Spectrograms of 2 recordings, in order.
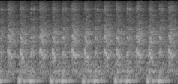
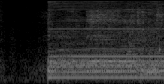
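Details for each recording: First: Old motorcycle unused for years, new battery fitted, fuel pump primes: starter turns the engine over evenly about three beats per second for four seconds, not seized, but never fires; cranks but no start. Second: Old motorcycle unused for years, new battery, key turned on: silence, then a sudden steady electric hum with a faint whine; fuel pump primes normally, so the system has power.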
